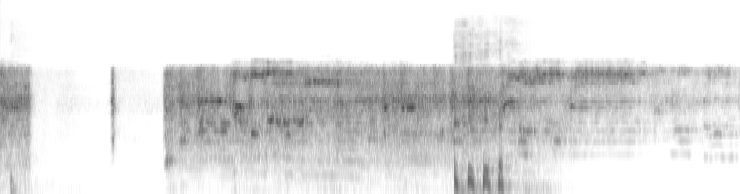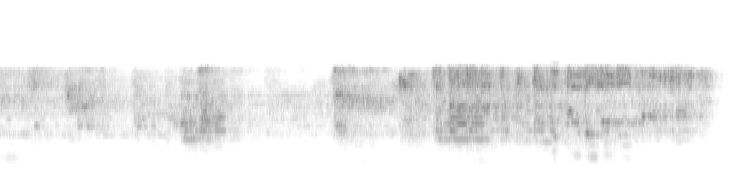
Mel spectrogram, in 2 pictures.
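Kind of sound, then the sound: sound effect, song playing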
